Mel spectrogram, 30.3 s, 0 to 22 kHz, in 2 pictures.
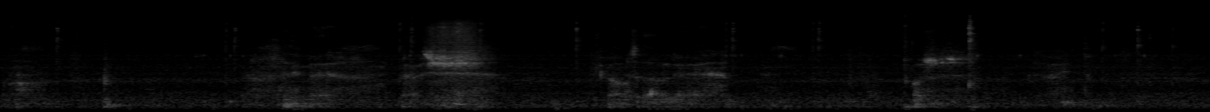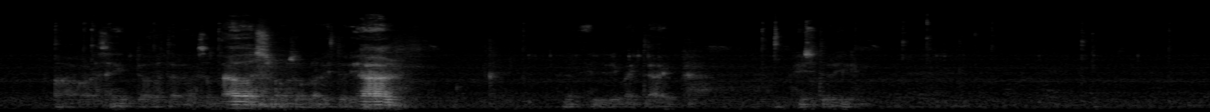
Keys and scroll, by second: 12.1 Return, 14.3 Return.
